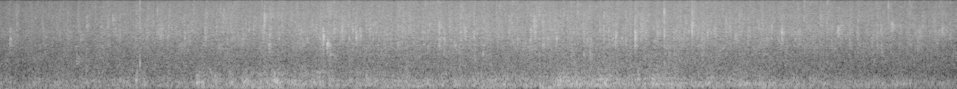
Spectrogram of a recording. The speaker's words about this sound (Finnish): Äsken värähti jossain kaukana salama ja nyt jyrisee. Ukkospilvi ei ole enää monen kilometrin päässä.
